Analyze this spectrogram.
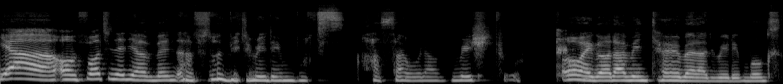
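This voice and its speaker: A woman speaks with a Cameroonian accent. Her loudness swings widely. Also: medium pitch for a woman, ordinary pitch variation, moderate pace. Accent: Cameroonian francophone English. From Cameroon, Douala. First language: French. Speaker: physicist and startup founder. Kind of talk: podcast interview.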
